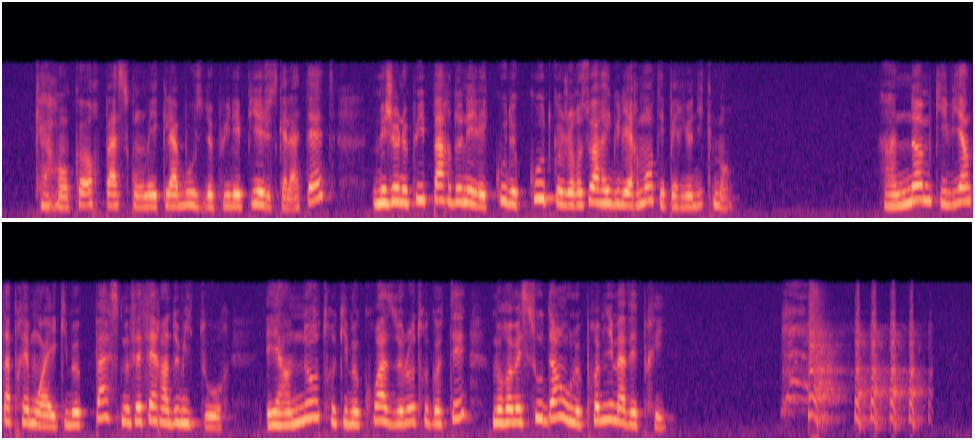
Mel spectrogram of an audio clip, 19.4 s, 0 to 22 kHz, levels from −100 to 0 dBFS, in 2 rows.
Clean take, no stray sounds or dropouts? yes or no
no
